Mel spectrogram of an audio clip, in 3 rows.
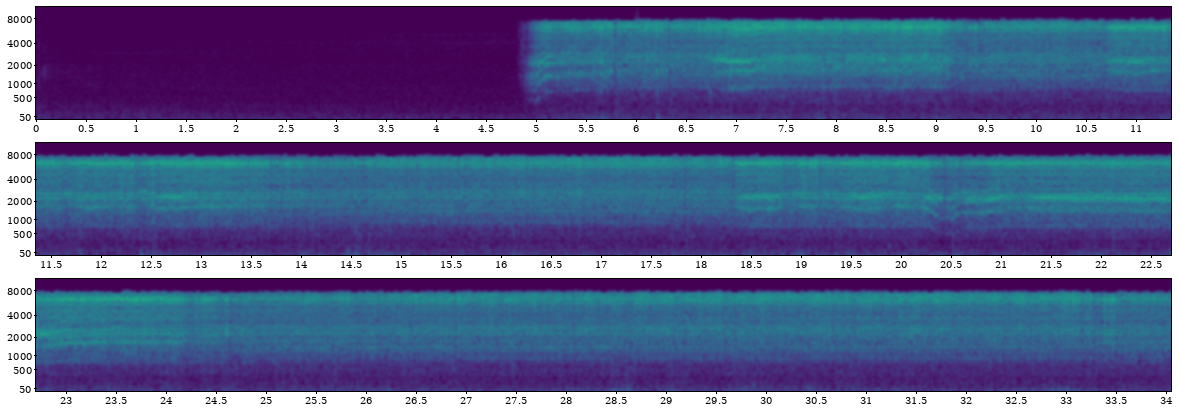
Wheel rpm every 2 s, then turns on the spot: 0, 0, 60, 220, 230, 230, 230, 230, 230, 230, 210, 220, 230, 230, 240, 230, 230.
none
